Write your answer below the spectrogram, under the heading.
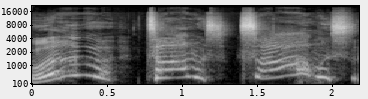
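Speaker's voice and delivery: very high-pitched cartoon-style shriek. Voicing a startled housewife who spots Jerry: Tom and Jerry housewife voice. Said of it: "the housewife sees, uh, Jerry".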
